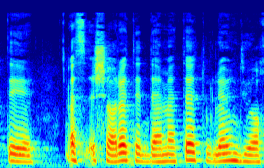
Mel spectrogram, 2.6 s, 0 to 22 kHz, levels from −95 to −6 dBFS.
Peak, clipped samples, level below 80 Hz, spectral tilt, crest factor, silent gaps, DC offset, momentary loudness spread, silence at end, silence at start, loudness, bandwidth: -6 dBFS; under 0.1%; -62 dBFS; -6.5 dB/octave; 16 dB; none; under 0.1%; 6 LU; 0 s; 0.1 s; -23 LUFS; 16 kHz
